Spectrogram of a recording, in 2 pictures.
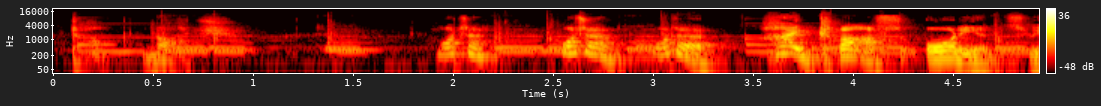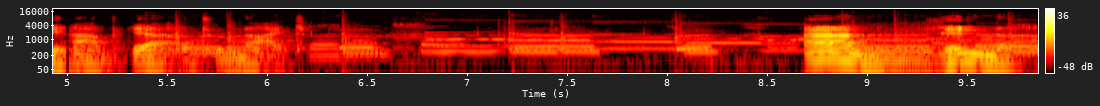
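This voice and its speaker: A performer voicing a pompous aristocratic cat lord, gushing theatrically and affectionately as host of a live bedtime story show. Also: medium pitch. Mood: gushing, pleased. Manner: pompous, gushing, luvvie exclamations. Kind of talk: theatrical livestream greeting and shout-outs.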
